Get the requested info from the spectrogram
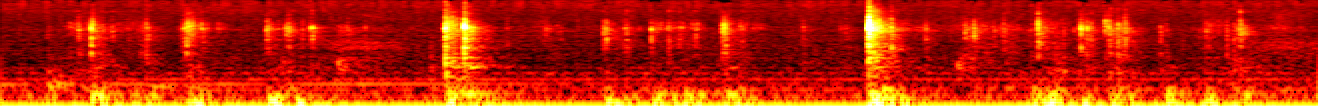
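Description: Computer keyboard typing: a run of irregular keystrokes, with two louder key presses about two seconds and four seconds in, over a low steady hum.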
